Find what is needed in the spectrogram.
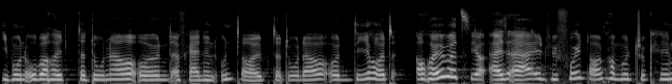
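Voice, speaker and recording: The voice has a dark, mellow tone, ordinary pitch variation and a fairly quick pace, with a Lower Bavarian accent. The very clean recording has a silent background and a dry, close sound with no echo. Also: woman. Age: 20s. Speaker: influencer and podcast co-host. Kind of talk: casual chat.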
